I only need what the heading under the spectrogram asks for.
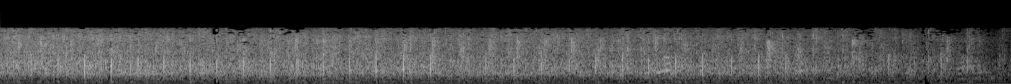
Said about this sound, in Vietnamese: I would like to invite Mosven Thich Thiện Hữu, Vice President of Buddhism Today Association, to present the award tokens to the award winners. Xin chào một tràng pháo tay thật lớn.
